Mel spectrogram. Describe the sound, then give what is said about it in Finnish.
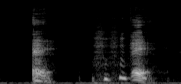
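A person imitates a hungry baby's low, grumbling cry: one short throaty burst, a brief pause, then a longer croaky, rumbling vocalization, fairly loud. “itki silleen matalalta mölisevällä äänellä.”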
